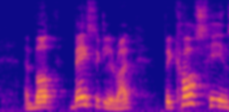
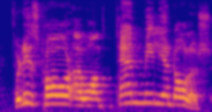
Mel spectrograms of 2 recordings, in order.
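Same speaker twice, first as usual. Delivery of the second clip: haggling seller; 8 semitones higher, 4 dB louder than usual. Retold or imitated. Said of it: "So I'm like".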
